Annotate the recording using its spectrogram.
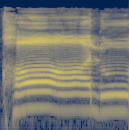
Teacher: কফ উচ্চারণের ক্ষেত্রে আমরা তিনটা ভুলের কথা উল্লেখ করেছি এক নাম্বার কফ উচ্চারণে হামস করা কফ উচ্চারণে কি করা হামস করা এভাবে খালু এভাবে বলা খ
